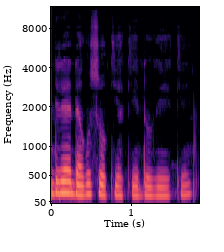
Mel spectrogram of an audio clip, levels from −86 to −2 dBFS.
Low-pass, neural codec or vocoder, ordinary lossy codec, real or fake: 10.8 kHz; none; none; real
